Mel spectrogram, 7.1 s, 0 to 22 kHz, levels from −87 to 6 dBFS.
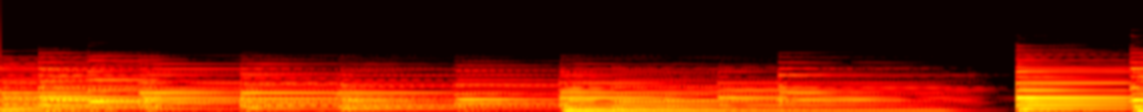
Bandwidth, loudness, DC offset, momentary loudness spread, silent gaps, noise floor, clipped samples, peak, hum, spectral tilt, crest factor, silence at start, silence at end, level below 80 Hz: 4.3 kHz; -26 LUFS; under 0.1%; 13 LU; none; -46 dBFS; under 0.1%; -8 dBFS; none; -11.5 dB/octave; 18 dB; 0 s; 0 s; -42 dBFS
